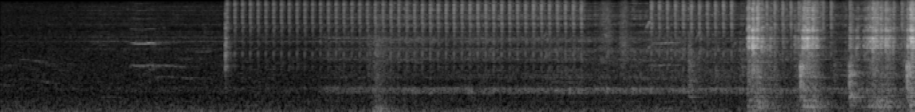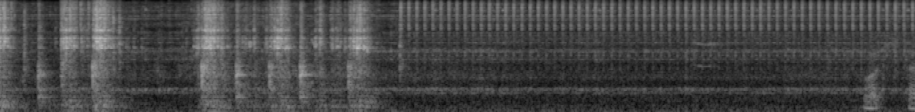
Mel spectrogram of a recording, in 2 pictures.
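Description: Coleman Northstar dual-fuel lantern being worked by hand at its base while it is being lit: a fast, even ticking with a steady tone under it, and a run of about a dozen louder mechanical strokes in the middle.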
